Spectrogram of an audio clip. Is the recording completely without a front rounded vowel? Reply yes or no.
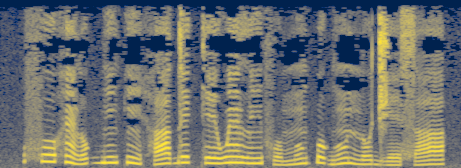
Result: yes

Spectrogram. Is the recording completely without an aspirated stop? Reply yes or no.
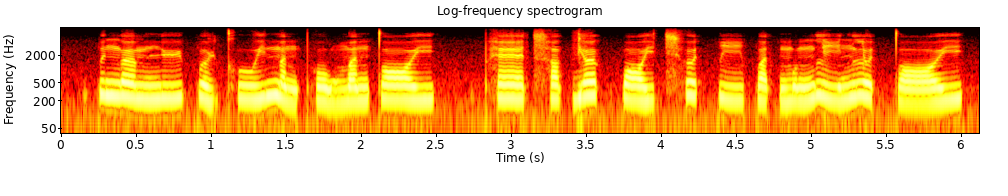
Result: no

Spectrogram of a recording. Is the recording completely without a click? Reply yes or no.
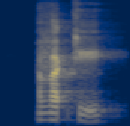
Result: yes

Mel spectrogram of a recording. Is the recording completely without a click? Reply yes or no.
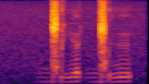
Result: no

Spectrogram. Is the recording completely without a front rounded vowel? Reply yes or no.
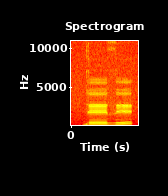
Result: no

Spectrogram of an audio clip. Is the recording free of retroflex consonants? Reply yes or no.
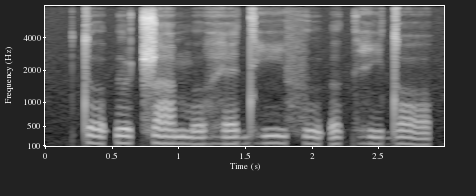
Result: no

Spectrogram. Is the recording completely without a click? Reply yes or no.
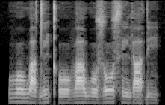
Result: yes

